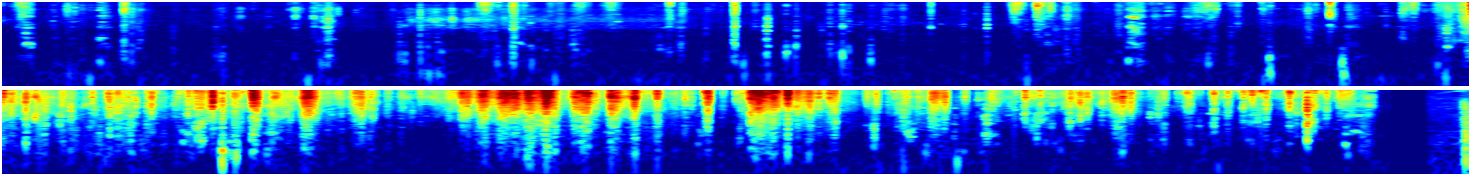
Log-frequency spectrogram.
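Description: Faint scattered taps and clicks, then from about seven seconds in, clear plastic window shrink film crinkling and rustling in loud bursts as it is handled and laid over a wooden frame.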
